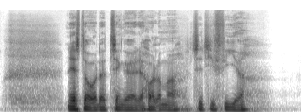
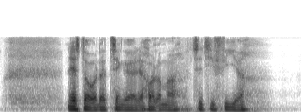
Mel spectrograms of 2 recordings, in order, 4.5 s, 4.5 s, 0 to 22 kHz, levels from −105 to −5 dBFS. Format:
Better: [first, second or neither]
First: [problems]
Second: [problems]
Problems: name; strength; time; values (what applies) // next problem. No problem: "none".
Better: first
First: none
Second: garbled, watery; badly; nothing above 5.5 kHz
